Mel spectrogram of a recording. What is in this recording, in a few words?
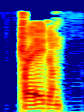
"trading", English; adjectives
